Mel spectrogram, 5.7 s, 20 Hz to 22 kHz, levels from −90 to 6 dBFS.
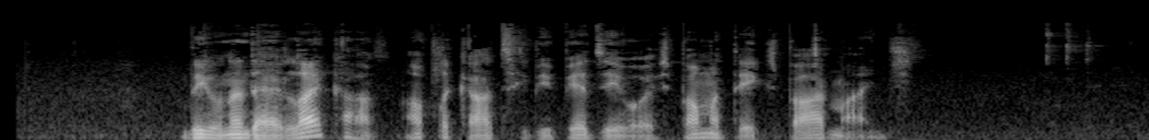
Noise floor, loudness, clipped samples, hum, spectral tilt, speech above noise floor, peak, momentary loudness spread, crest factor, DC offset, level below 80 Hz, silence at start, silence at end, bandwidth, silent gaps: -65 dBFS; -26 LUFS; under 0.1%; none; -7 dB/octave; 40 dB; -4 dBFS; 14 LU; 24 dB; under 0.1%; -44 dBFS; 0.9 s; 1.2 s; 11 kHz; none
